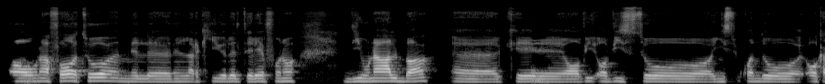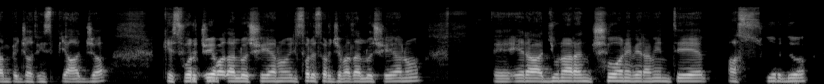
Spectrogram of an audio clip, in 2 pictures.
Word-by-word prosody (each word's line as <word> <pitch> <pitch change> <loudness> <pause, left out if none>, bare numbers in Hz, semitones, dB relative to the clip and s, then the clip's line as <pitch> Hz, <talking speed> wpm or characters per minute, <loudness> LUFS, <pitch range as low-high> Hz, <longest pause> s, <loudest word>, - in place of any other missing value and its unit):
ho 145 -1 +5
una 145 0 +1
foto 160 +1 +3
nel 135 -2 -5
nell'archivio 135 +1 -3
del 140 -1 0
telefono 140 +1 -2 0.4
di 135 +2 -4
un'alba, 145 +1 +3
ehm, 125 -2 -3
che 130 -1 -1
ho 125 0 +2
vi 150 +4 -7
ho 140 - -1
visto 130 -2 -1
in 130 +1 -7
s - - -1
quando 135 0 -3 0.3
ho 140 - -1
campeggiato 135 -1 -3
in 130 - -5
spiaggia, 130 +3 -2 0.5
che - - -4
sorgeva 150 +1 +4
dall'oceano 150 0 +2
il 145 - -5
sole 155 +3 +2
sorgeva 140 -2 -1
dall'oceano, 145 +3 -1 0.7
ehm, 135 0 -5
era 145 -1 +4
di 140 - -4
un 155 - -1
arancione 155 +1 +3
veramente 150 0 -1
assurdo, 150 +1 -2
140 Hz, 130 wpm, -24 LUFS, 135-150 Hz, 0.7 s, ho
